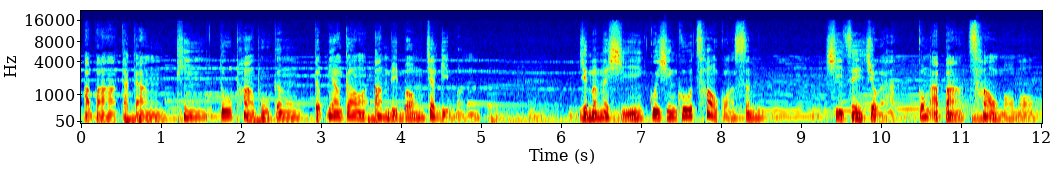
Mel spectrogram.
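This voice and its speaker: A man's voice: mid-range voice, big pitch swings, unhurried. A man playing a son who looks back on his poor childhood, narrating a radio drama with a Taiwanese accent. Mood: nostalgic. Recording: music under the voice.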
